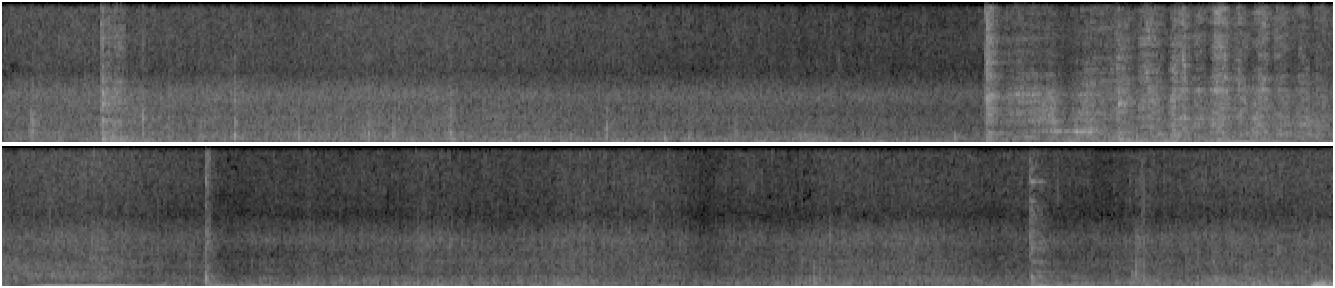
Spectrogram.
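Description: Puri dough frying in hot oil for a puri and potato palya meal, giving a steady, close sizzle with occasional stirring and utensil clinks, with no talking.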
